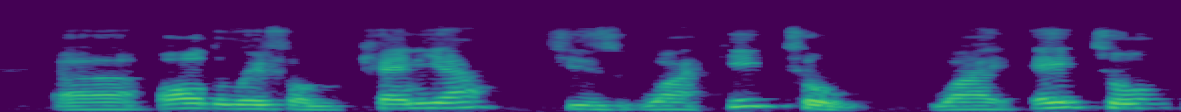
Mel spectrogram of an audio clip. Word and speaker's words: Wahito: Wahito or Wahito, as spelled, but it's Wahito, all right? And so, depending on the part of the world you are in, well, you could call it anyhow, but the name is spelled Wahito, but it's pronounced as Wahito.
